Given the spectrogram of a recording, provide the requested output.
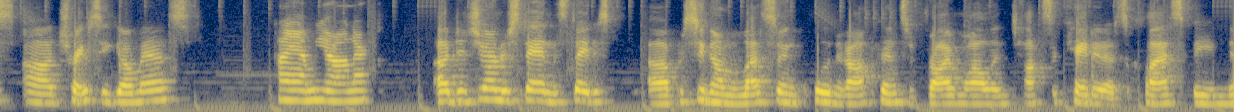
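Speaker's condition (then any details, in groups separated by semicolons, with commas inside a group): No condition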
